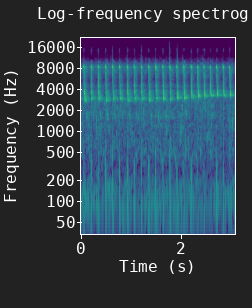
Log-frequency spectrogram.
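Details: Song of a nightingale, called sikatan londo, used to teach other songbirds: quick, bright, high ticking notes repeated evenly in a fast rattle-like run, with faint background hum.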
